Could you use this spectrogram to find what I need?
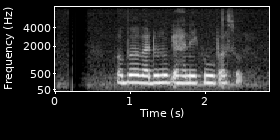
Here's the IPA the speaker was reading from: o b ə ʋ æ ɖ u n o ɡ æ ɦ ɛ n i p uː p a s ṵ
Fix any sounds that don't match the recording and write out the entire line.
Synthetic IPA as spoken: o b ə ʋ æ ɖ u n u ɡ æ ɦ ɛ n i k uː p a s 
